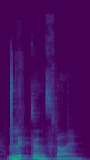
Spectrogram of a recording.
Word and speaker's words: Liechtenstein: Liechtenstein. Liechtenstein. Lich is the strongest syllable. Liechtenstein. Stein. That's the I as in by vowel sound. Liechtenstein.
